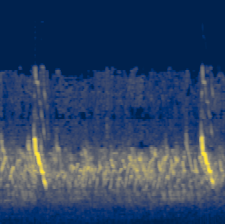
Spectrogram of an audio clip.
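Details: White-eye calling a rival in the wild-sounding ngalas style: two sharp, high descending whistles about two and a half seconds apart over a constant dense, high-pitched twittering chatter.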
